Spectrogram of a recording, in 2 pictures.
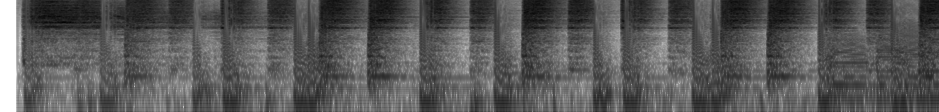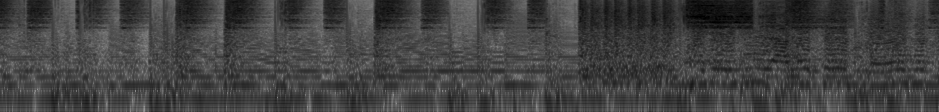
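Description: Instrumental intro of a rock song: a drum kit plays alone for about six seconds, then bass and guitar join in a steady riff over the beat. About eleven seconds in the full band comes in louder.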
